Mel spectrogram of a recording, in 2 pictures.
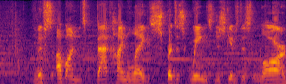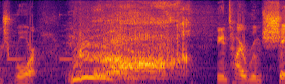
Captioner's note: roars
